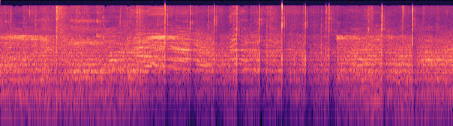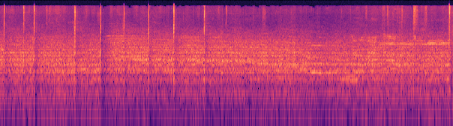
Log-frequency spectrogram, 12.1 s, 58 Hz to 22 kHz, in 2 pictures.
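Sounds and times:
overlapping voices in a hall: 0.0s - 12.0s
volleyballs being hit and bounced: 3.5s - 9.2s.

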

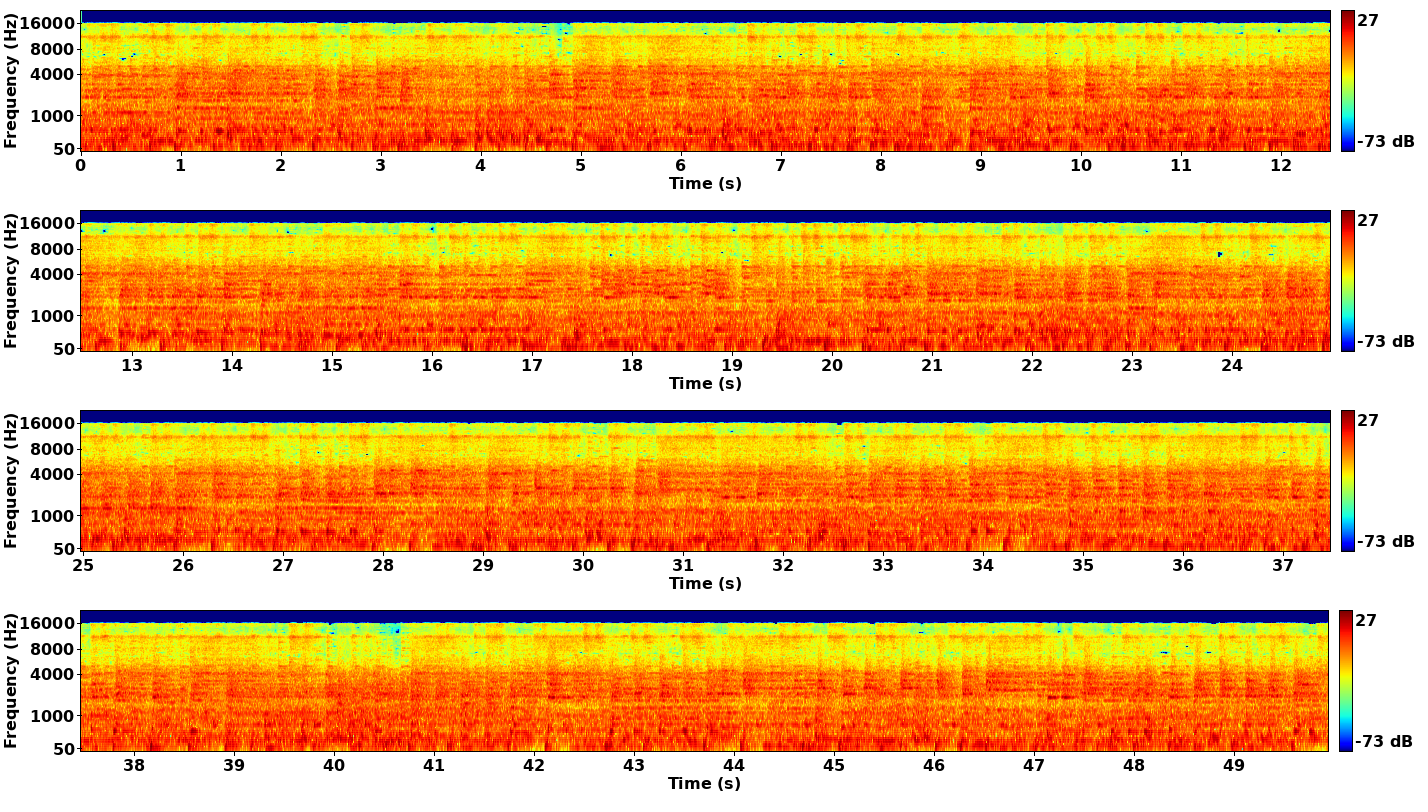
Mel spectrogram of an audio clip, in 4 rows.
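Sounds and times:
drums and percussion rhythm: 0.0s - 49.9s
steel pans playing melody: 0.0s - 49.9s.

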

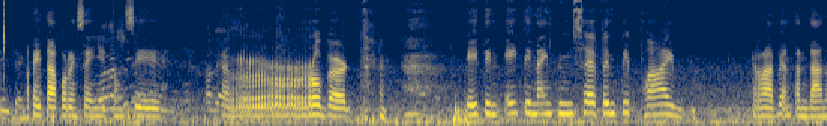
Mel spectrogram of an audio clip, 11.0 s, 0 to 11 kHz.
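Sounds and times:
woman speaking: 0.0s - 2.3s, 2.9s - 4.7s, 6.2s - 9.3s, 10.0s - 11.0s.

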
